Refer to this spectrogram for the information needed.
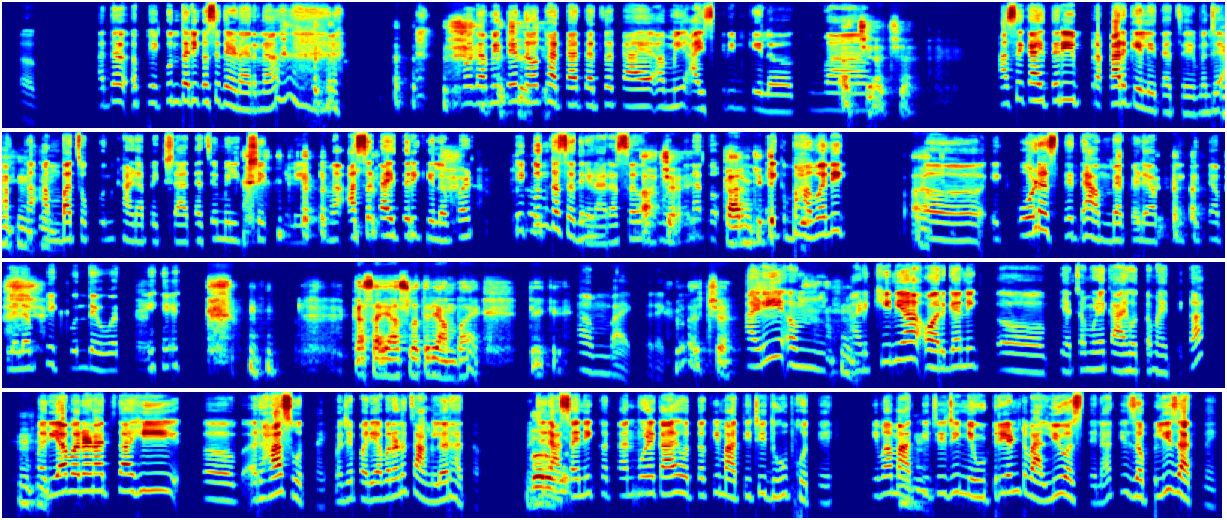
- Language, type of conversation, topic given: Marathi, podcast, सेंद्रिय अन्न खरंच अधिक चांगलं आहे का?
- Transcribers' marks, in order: chuckle; laughing while speaking: "अच्छा, अच्छा"; chuckle; laughing while speaking: "अच्छा. अच्छा"; tapping; laugh; laughing while speaking: "अच्छा. कारण की ते"; unintelligible speech; laughing while speaking: "एक ओढ असते त्या आंब्याकडे आपली की ते आपल्याला फेकून देवत नाही"; chuckle; laughing while speaking: "कसाही असला तरी आंबा आहे. ठीक आहे. अच्छा. हं, हं"; chuckle; in English: "न्यूट्रिएंट व्हॅल्यू"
